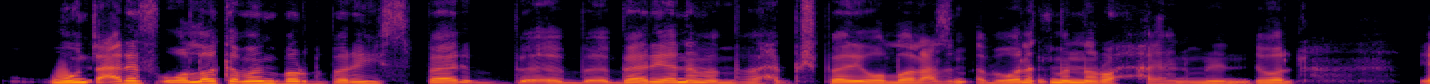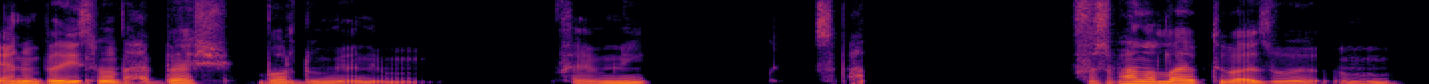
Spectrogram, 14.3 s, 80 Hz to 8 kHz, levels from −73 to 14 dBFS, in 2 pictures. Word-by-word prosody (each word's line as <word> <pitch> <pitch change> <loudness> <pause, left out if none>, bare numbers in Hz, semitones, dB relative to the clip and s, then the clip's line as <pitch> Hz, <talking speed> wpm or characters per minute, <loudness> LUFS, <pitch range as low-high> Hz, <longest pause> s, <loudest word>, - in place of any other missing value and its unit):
وأنت 315 - +2
عارف 210 -2 +2
والله 145 +7 +5
كمان 190 0 +3
برضه 185 -4 +1
باريس 160 0 -2
بار 155 -1 +3
ب 120 -3 -12
ب 115 0 -2
باري 155 +2 +3
أنا 155 0 +5
ما 140 - +1
باحبش 120 +4 -7
باري 135 -1 +3
والله 120 +2 +2
العظيم 120 0 -2
أب 110 - -6
ولا 130 +6 +2
أتمنّى 135 -1 +3
أروحها، 125 -8 -3
يعني 90 +1 -8
من 95 +1 -2
الدوَل 115 +4 -1 0.6
يعني 95 -1 +1
باريس 105 +6 +4
أنا 130 - +4
ما - - -2
باحبهاش 120 0 -3
برضه 110 -3 -4
م 95 0 -4
يعني - - -5
م - - -11 0.7
فاهمني، 100 +2 -3 0.8
سبحا - - -10 1.0
فسبحان 160 +9 -1
الله 170 -1 +3
هي - - +3
بتبقى 155 0 -1
أذواق، 125 0 -3
اهم. 120 0 -8
125 Hz, 170 wpm, -15 LUFS, 115-155 Hz, 1.0 s, والله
